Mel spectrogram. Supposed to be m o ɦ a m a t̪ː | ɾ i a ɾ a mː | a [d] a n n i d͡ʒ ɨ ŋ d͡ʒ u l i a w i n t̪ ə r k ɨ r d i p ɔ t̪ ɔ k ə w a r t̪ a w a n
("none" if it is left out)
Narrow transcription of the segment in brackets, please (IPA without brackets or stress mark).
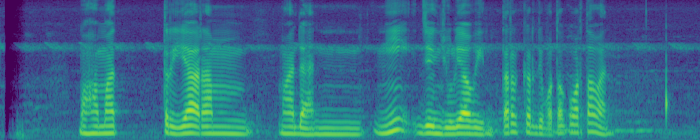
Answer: d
